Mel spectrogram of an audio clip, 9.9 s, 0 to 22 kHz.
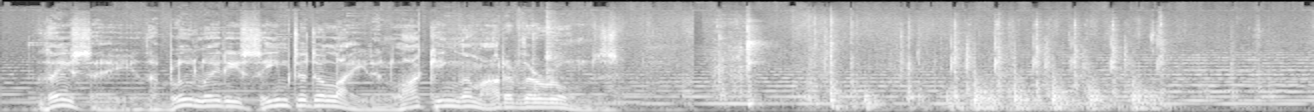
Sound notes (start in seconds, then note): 5.3 clattering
